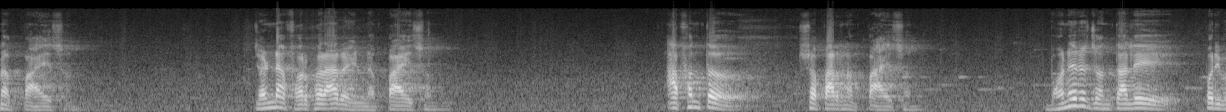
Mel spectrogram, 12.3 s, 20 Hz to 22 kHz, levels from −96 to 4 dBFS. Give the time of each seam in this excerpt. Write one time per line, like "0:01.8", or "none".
none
